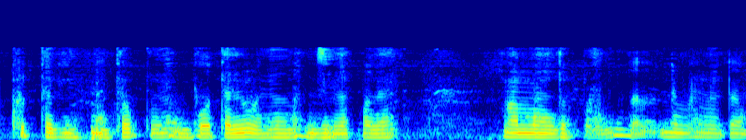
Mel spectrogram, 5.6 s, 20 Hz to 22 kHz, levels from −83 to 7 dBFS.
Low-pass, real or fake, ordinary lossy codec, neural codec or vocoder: 5.4 kHz; fake; MP3, 32 kbps; codec, 44.1 kHz, 1.7 kbps, Pupu-Codec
